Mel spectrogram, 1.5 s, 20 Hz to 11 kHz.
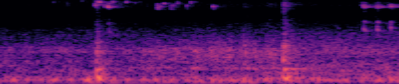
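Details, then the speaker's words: Top Mama electric stand fan running on speed 1: low hum broken by sharp metallic scraping about every 0.7 s; worn motor bushing suspected, fan to be disassembled. "yan siguro kung naririnig niyo ay para siyang nagkakayod ng bakal so sasabihin ko na ang problema niyan Pag mga ganyan ah pwedeng bushing Yan lang yung pinakaproblema niyan"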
